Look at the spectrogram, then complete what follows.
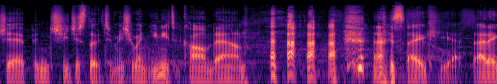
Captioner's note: laughs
